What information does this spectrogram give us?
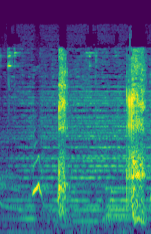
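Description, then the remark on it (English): A beagle puppy in a scene from the film Cats and Dogs lets out a few short, high-pitched yaps, spaced unevenly over about two seconds, with a steady background hum underneath and no talking. “It's a bit of a scene between a beagle puppy and a little Russian blue.”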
